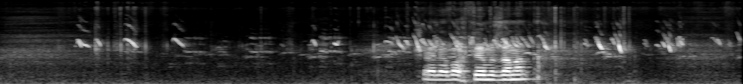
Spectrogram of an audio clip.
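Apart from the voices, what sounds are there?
chicks peeping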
